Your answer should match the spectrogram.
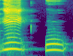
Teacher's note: ऊ को रखो तो हल्का सा खुलता है सिर्फ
